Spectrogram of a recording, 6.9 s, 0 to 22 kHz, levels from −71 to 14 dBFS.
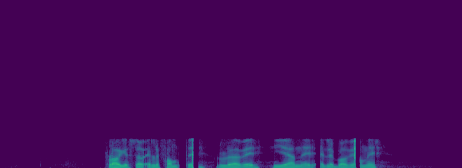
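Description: At 2.86 s the wireless microphone hits a squelch dropout: the RF signal fades, the receiver's squelch mutes the output, and you get a quick lift of hiss, then about 93 ms of near silence before the speech comes back at 2.99 s. It happens again from 5.31 to 5.40 s, with a hole of about 76 ms.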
